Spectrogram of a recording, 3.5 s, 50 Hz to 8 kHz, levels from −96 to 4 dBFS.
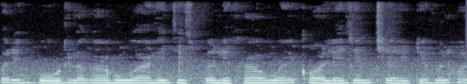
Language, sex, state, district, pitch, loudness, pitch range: Hindi, female, Uttar Pradesh, Muzaffarnagar, 220 Hz, -12 LUFS, 215-220 Hz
